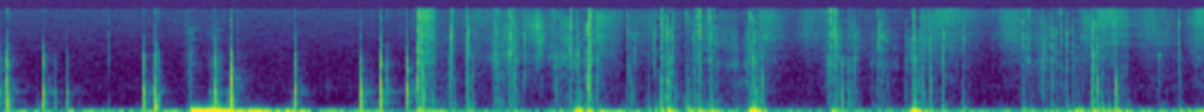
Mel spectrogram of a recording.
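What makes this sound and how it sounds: A hand holds a brown embossed leather journal with a strap while nails and fingertips tap and scratch its cover. The result is a quiet stream of short, dull taps mixed with soft scratchy rustling, with a heavier thump near the start.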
